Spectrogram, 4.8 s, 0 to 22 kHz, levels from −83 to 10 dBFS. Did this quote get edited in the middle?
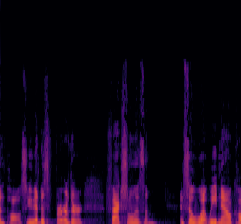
yes; 1 cut; at 3.5 s

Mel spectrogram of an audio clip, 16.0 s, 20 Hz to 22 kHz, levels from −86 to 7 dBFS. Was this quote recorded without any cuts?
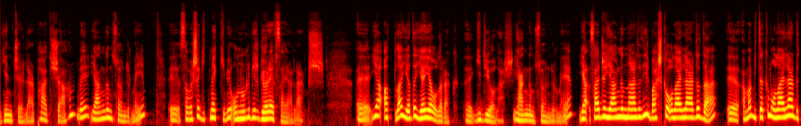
no; 1 cut; at 11.5 s

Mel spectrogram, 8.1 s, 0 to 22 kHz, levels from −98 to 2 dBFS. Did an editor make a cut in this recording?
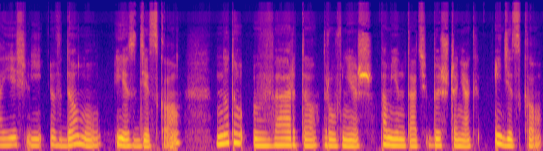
no; 0 cuts

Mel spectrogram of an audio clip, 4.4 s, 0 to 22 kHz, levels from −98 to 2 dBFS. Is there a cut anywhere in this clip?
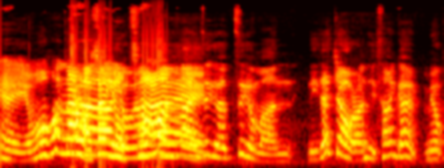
no; 0 cuts

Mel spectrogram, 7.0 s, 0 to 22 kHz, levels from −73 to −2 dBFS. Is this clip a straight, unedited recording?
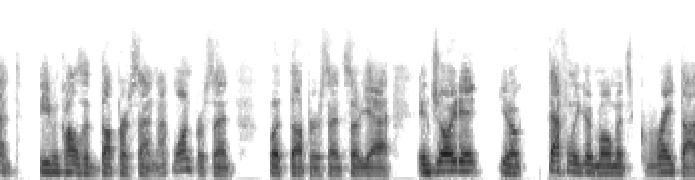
yes; 0 cuts

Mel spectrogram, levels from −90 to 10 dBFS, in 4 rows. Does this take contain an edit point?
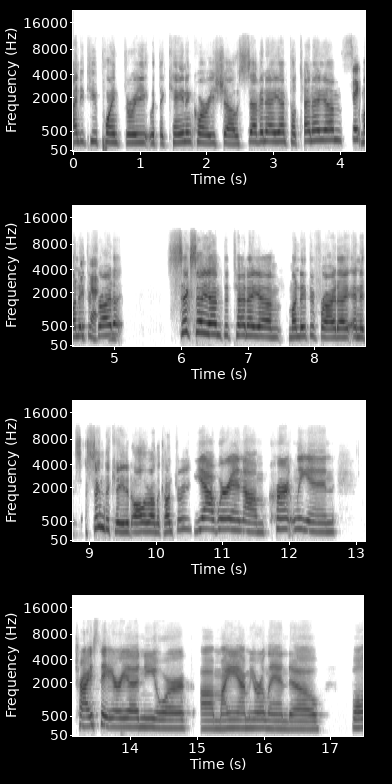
no; 0 cuts

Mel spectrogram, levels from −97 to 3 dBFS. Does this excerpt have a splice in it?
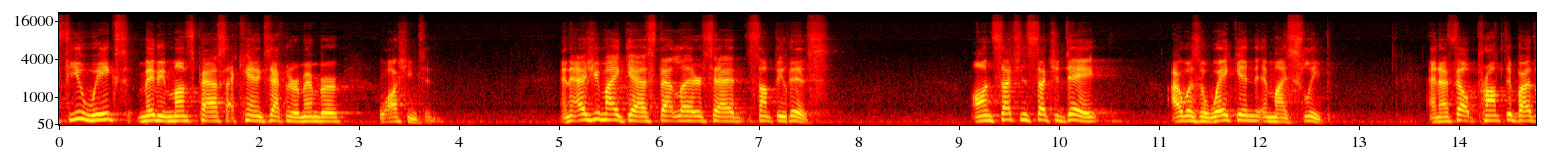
yes; 2 cuts; at 3.2 s, 7.3 s

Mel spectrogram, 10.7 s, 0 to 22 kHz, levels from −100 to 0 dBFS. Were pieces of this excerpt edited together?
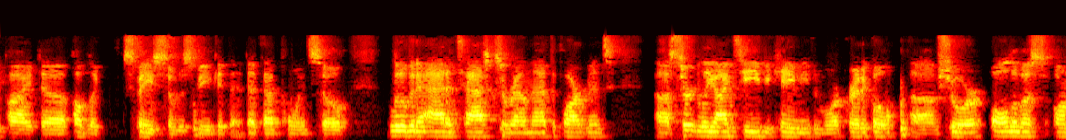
no; 0 cuts

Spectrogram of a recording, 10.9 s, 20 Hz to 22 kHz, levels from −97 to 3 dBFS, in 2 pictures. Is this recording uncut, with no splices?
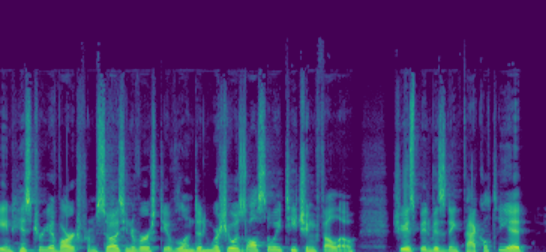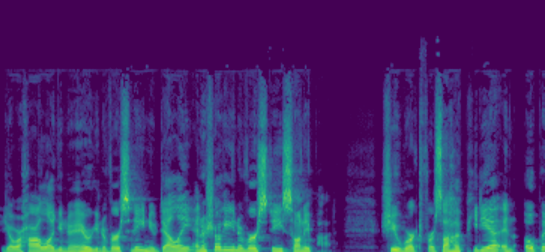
yes; 0 cuts

